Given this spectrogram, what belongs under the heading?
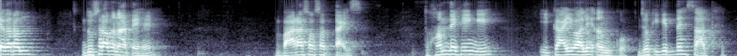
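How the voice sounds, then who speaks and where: Fast-talking man teaching math. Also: on the high side, fairly bright tone. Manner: brisk, repetitive, often checks "simple" and "okay". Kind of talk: step-by-step classroom math lesson.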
